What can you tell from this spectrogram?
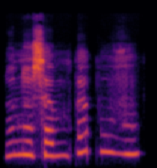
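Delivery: high-pitched voice of the maidens; young maidens' voice. A narrator's reading. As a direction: lift the voice high, as maidens replying. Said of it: "Les vierges ont dit". (voix aiguë de jeunes vierges)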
